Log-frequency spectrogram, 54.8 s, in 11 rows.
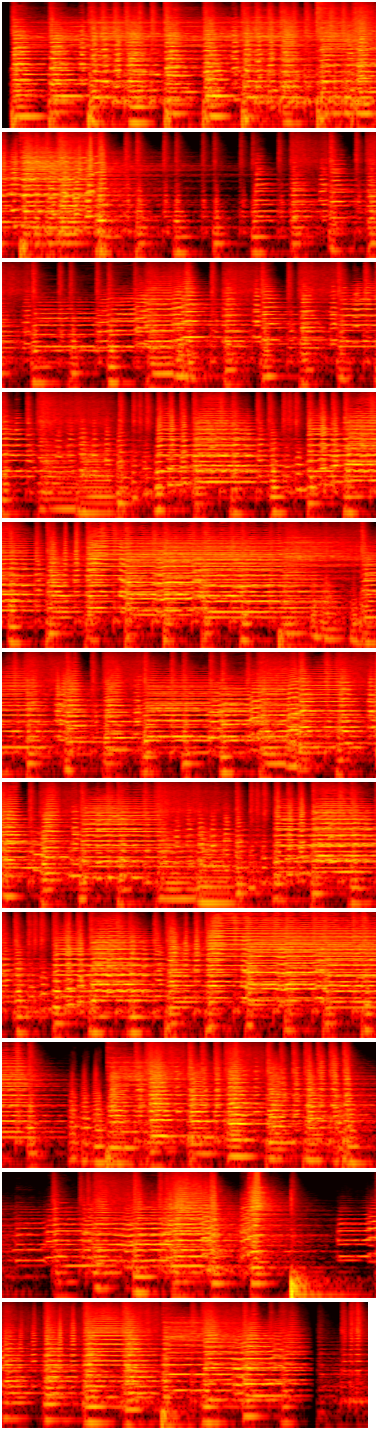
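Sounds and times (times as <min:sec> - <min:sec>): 
march music: 0:00.1 - 0:54.7.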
